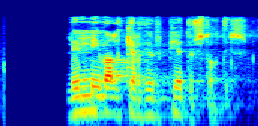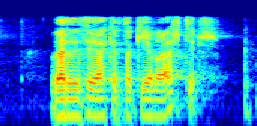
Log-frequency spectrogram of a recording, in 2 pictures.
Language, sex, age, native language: Icelandic, male, 20-29, Icelandic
